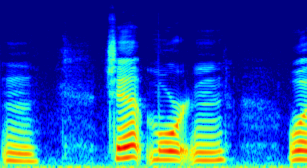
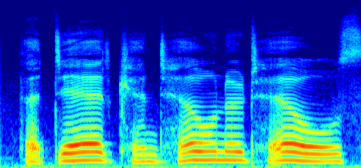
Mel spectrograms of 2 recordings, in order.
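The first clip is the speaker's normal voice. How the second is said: slow, eerie ghost voice, "tales" drawn out; 2 semitones lower than usual. After playing a tape several times, Chet imitates the eerie voice on it. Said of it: "Chet tried to imitate the eerie voice".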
